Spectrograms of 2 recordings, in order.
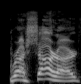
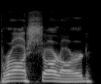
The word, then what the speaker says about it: Brashard: And then in the seventh round pick, they drafted running back Brashard Smith. I'm saying his first name wrong. Raw Shard Smith out of S SMU.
